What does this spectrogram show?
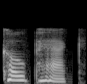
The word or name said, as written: kopek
